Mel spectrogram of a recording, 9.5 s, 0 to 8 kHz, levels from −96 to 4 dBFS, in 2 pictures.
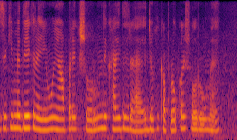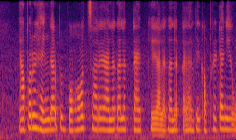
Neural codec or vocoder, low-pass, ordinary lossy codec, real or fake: codec, 16 kHz, 6 kbps, DAC; none; none; fake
